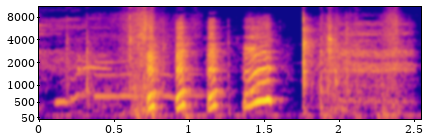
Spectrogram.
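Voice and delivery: stretched high giggle; high long laugh. Real, not acted. Reader cracking up at the video.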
